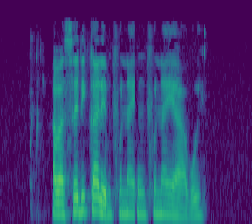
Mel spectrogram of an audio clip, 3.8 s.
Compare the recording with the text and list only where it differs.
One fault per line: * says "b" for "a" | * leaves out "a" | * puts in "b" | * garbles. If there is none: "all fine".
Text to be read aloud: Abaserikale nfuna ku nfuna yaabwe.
all fine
